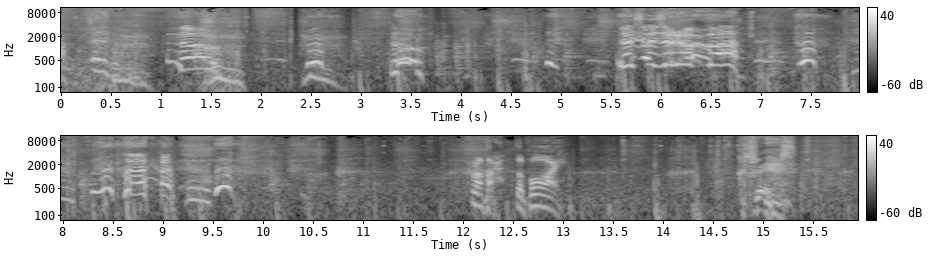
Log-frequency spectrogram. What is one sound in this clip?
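A man speaks in a strained, pained voice.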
